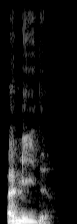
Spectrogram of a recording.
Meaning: amide
- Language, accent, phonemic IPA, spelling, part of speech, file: French, France, /a.mid/, amide, noun, LL-Q150 (fra)-amide.wav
